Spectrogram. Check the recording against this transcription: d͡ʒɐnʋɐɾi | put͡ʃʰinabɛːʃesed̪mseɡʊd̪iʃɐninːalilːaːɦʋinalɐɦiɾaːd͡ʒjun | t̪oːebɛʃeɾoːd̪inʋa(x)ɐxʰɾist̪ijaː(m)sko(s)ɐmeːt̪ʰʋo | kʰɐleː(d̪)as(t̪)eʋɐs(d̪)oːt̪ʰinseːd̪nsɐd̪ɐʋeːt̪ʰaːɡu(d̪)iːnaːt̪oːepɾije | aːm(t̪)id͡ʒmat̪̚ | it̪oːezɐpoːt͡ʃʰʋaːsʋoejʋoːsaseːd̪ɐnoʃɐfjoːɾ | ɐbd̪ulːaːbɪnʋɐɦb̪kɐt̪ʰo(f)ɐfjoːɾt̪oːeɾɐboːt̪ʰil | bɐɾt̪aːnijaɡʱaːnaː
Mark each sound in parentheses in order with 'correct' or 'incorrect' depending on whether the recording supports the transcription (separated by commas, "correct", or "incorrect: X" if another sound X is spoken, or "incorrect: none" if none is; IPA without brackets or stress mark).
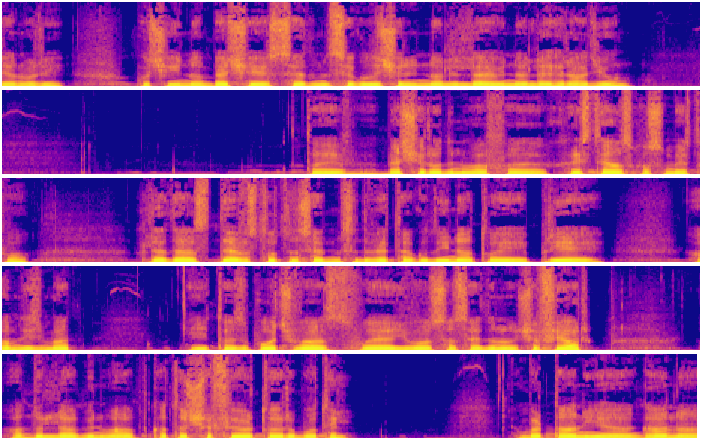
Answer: incorrect: f, incorrect: n, correct, correct, incorrect: d̪, incorrect: t̪, correct, incorrect: d̪, incorrect: ʃ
